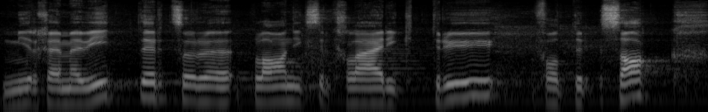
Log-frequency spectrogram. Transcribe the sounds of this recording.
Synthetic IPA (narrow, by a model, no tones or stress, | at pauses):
miːɾχœməʋiːt̪əɾt͡sʊɾplɑːnɪksɛɾkχlæːɾiɡd̪̥ɾyː | fɔd̪̥əɾsɑkχ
